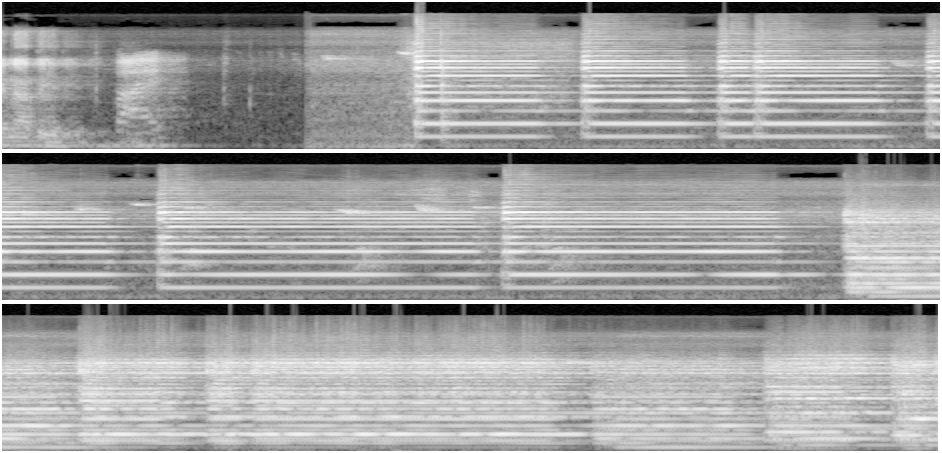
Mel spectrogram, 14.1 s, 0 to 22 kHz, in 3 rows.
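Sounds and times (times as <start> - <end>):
keyboard chords: 2.0 - 14.0
repeated bright instrument note: 2.0 - 14.0.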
